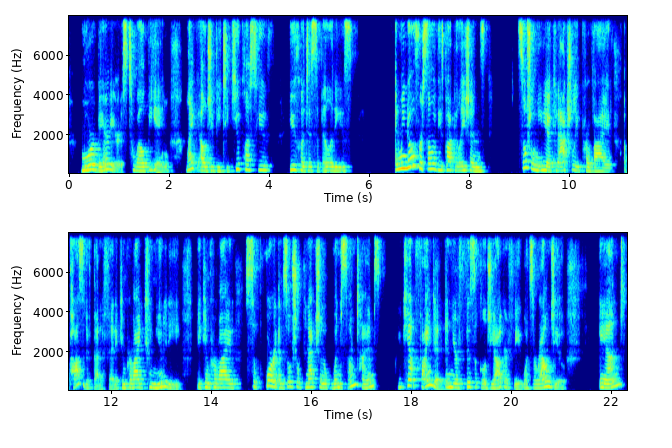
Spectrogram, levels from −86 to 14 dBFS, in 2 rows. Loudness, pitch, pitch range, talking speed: -25 LUFS, 215 Hz, 195-245 Hz, 140 wpm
